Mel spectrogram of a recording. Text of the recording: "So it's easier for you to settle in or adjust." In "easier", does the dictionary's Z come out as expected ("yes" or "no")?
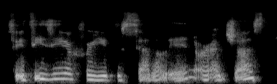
yes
